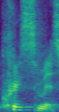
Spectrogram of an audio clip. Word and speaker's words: Christmas: a Christmas said of Christmas we say Christmas right Christmas so the t is not necessarily pronounced but there they almost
